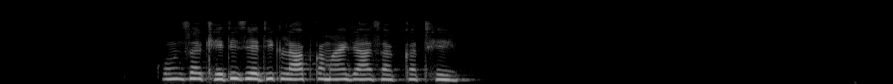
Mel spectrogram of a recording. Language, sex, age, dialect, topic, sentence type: Chhattisgarhi, female, 31-35, Western/Budati/Khatahi, agriculture, question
